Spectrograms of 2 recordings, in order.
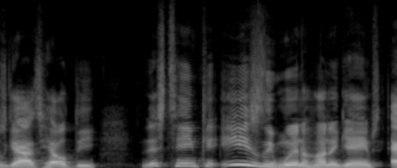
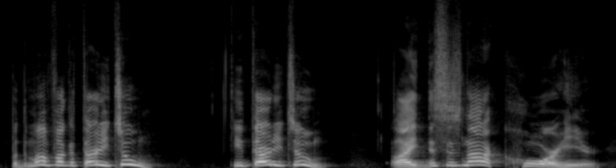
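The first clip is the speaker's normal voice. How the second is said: much higher, fast, disbelieving; incredulous scoff; 11 semitones higher than usual. Real, not acted. Scoffing at Patrick Wisdom being thirty-two, incredulous high voice. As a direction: squeak out the age in mock disbelief.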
